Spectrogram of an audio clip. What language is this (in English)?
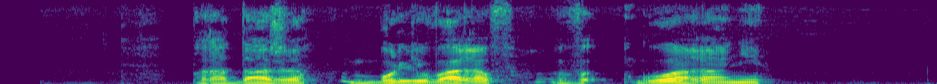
Russian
